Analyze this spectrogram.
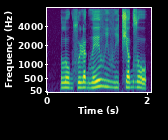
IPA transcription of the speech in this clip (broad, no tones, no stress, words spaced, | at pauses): loɡsʷɨɭɐɡ ðevivi t͡ʃɐɡzo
